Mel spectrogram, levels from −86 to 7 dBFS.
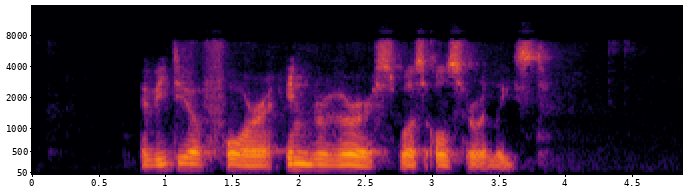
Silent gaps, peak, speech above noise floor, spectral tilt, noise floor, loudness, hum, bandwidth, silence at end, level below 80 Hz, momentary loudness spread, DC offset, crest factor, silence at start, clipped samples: none; -4 dBFS; 54 dB; -4 dB/octave; -74 dBFS; -21 LUFS; none; 7.6 kHz; 1 s; -74 dBFS; 8 LU; under 0.1%; 18 dB; 0.85 s; under 0.1%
